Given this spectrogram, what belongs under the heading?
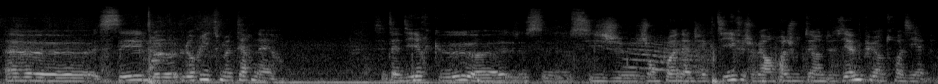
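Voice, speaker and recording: A woman author answers a question in a lively, self-mocking way. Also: low-pitched, unhurried, crowd noise. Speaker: author at a book event. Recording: distant mic with loud noise.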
